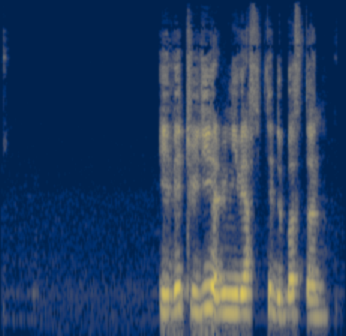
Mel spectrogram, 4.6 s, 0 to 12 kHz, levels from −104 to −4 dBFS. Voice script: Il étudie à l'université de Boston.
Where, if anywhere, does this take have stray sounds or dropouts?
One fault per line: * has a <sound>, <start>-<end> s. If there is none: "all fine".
all fine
